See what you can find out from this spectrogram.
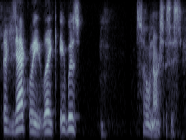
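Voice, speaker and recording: A woman's voice: mid-range voice, animated, measured pace, creaky. A woman co-hosting a casual true-crime podcast, talking in an emphatic, matter-of-fact way. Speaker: podcast co-host.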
